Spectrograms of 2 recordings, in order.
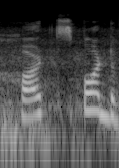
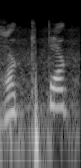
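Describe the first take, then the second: First: An s sound comes before the p. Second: No s sound comes before the p. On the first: The speaker calls it right. "ওটাকে হটস্পট বলে" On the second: The speaker calls it wrong. "হটপট না"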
